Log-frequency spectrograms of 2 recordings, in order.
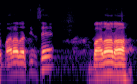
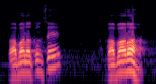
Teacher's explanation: جیسے عنبن سے 1 زبر ہٹا دیں گے، عنبن سے عنبا، کتابن سے کتابا، قلمن سے قلما، اور گول تا پر وقف کریں گے تو ہا بن جائے گی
